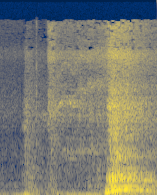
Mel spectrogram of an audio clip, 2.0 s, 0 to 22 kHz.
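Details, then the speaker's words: Mercedes C63 AMG starting on a newly copied, coded spare key: the steering lock retracts, the dash shows no error, then the engine cranks, catches at once and settles into a smooth, even idle; healthy start. "Vou colocar aqui a trava vai escolher o recolheu acendemos o painel nenhuma mensagem de erro vamos dar partida"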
